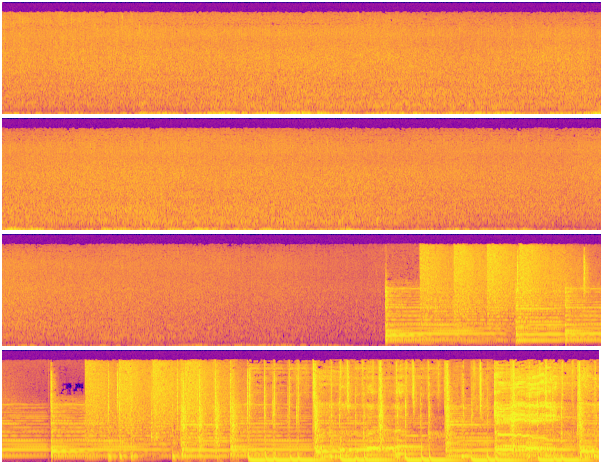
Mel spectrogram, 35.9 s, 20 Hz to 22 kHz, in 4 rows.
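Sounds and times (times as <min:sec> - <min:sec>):
ocean surf on an empty beach on a cloudy weekday: 0:00.0 - 0:23.0, 0:23.6 - 0:35.9.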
